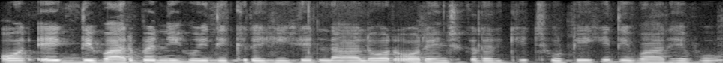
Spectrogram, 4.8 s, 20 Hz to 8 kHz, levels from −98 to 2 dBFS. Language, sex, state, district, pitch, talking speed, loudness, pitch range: Hindi, female, Chhattisgarh, Sukma, 195 Hz, 235 wpm, -17 LUFS, 185-205 Hz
